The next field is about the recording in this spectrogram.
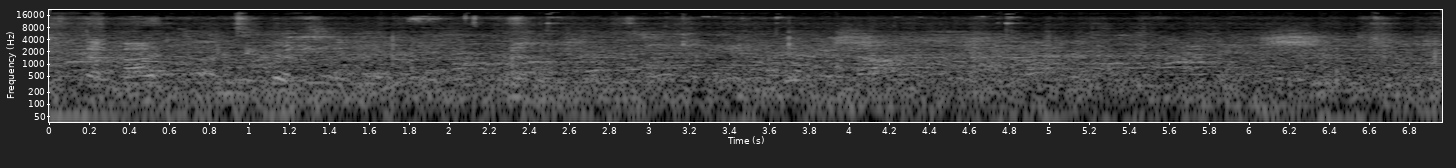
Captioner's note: people chattering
